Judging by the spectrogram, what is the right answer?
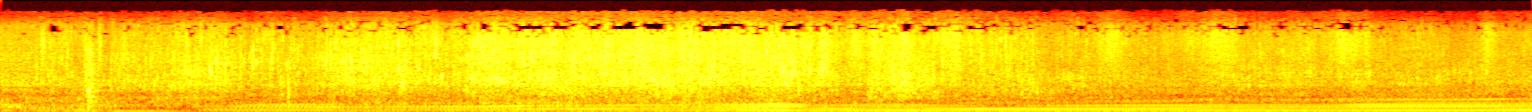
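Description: SUV engine running at low revs while crawling a trail, its pitch stepping up and down, with a rush of noise swelling through the middle and a single sharp knock under a second in.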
